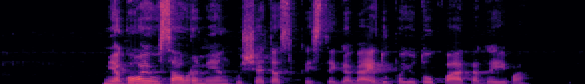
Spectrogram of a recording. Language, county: Lithuanian, Vilnius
